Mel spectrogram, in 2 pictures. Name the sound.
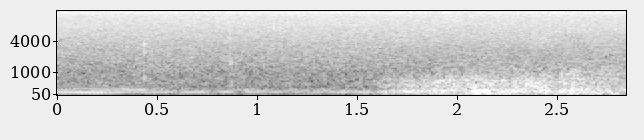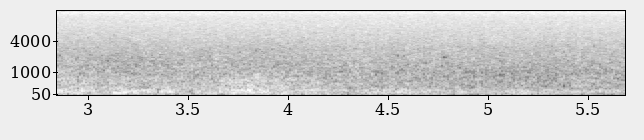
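thunder rumbling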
